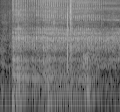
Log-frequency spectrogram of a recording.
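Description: Rasping, rustling handling noise at a game table: a hand moving pieces or cards across the board for nearly two seconds, with one sharp click about halfway through.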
